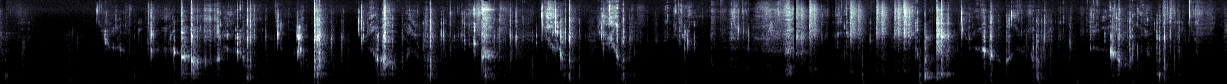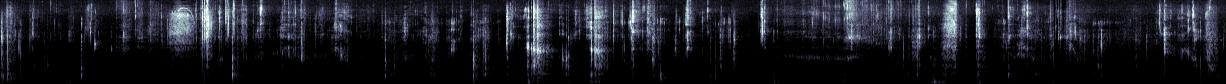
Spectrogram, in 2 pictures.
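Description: Close-up eating sounds: a mouthful of sorbet coated in crunchy galaxy candy sprinkles being chewed, with a steady run of crisp crunches throughout.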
